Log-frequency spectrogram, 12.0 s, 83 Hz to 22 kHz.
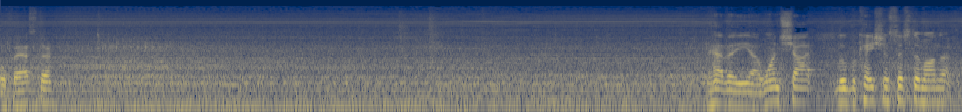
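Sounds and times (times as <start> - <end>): electric motor hum: 0.2 - 4.9.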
